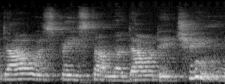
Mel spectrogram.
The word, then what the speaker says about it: Tao Te Ching: Now, the Tao is based on the Tao Te Ching, which is pronounced with a D, not a T, and credit is given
